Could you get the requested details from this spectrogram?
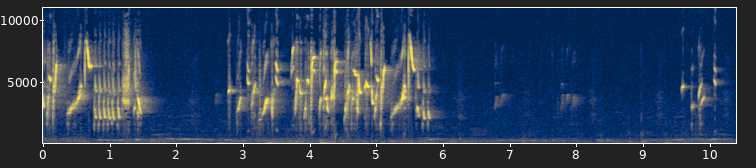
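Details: European goldfinch in full song: long, fast, jangling phrases of high twitters, slurred chirps and buzzy trills, separated by a short gap, then silence with a brief final twitter near the end.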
